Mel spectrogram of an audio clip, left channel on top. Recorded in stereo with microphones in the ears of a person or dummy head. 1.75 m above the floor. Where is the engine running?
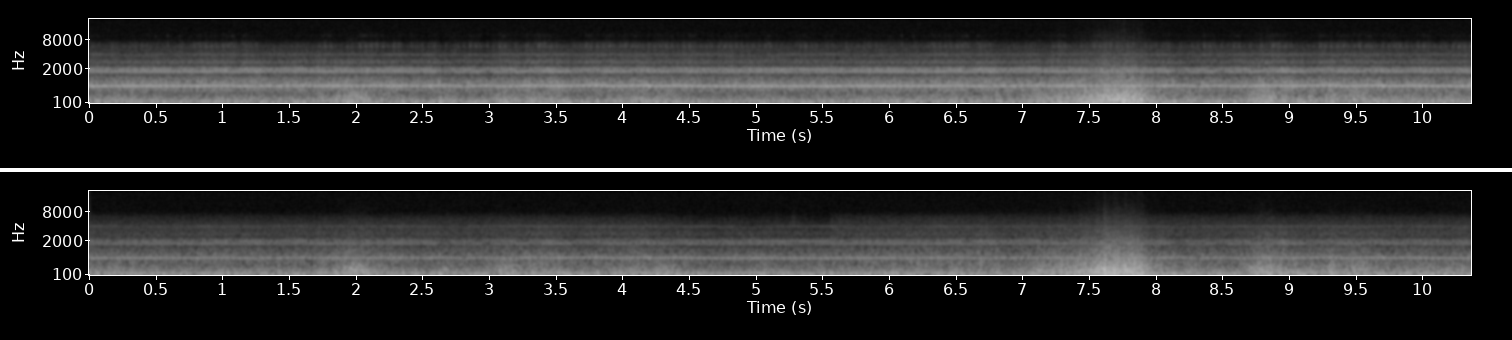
40° left (ahead or behind).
